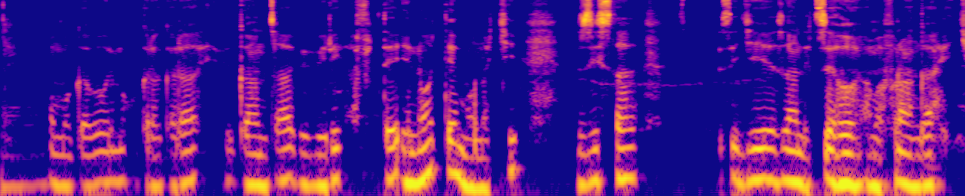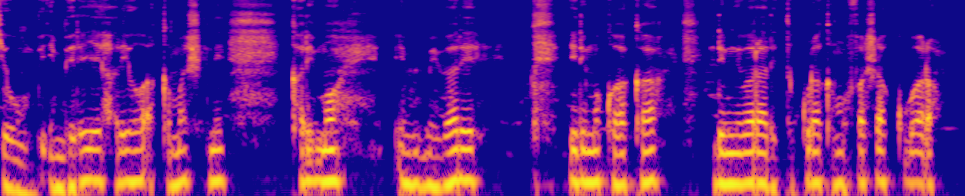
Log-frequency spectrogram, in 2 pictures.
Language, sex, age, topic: Kinyarwanda, male, 25-35, finance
